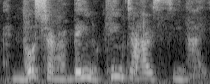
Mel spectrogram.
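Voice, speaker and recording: A woman's voice: medium pitch, normal speed, darkish tone, slight background noise. A woman telling a story to young children in simple, repetitive, emphatic phrases. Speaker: children's puppet show storyteller.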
